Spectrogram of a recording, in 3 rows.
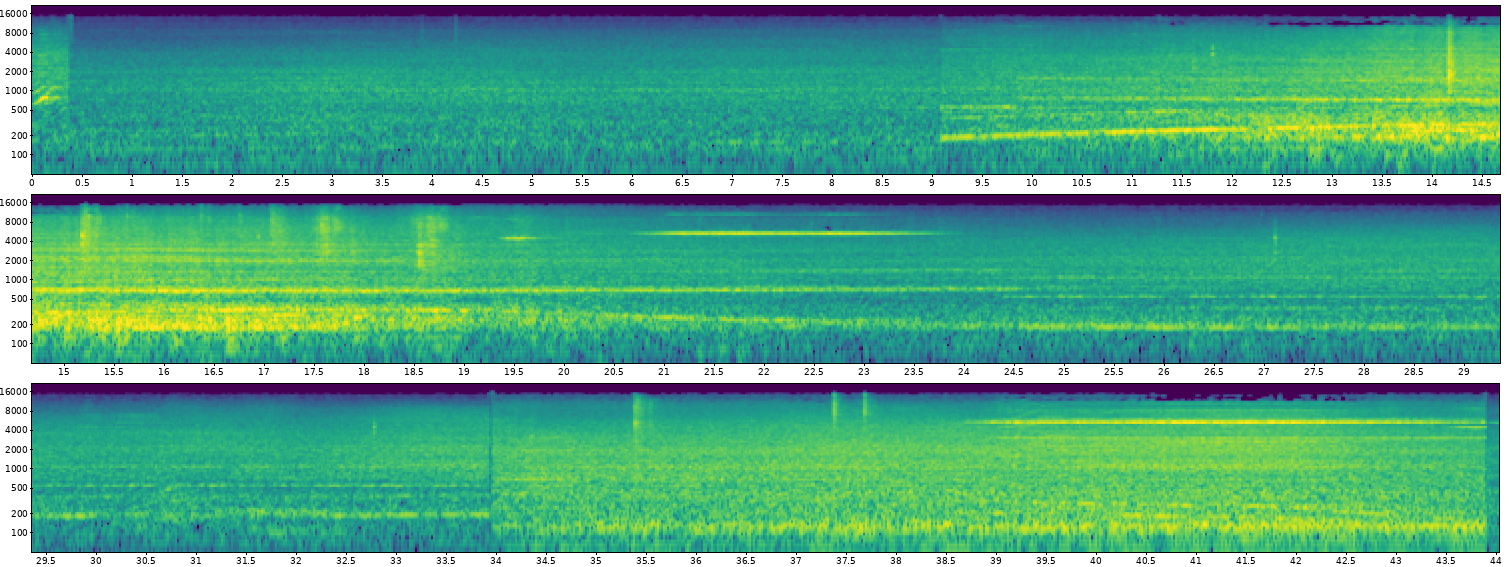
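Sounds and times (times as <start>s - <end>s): high wheel squeal: 19.4s - 19.9s, 20.7s - 23.8s, 38.6s - 44.0s.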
